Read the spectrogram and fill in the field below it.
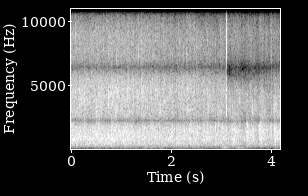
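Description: A congregation claps during a Saturday dawn prayer service at a church, a steady, fairly quiet spread of applause with no voices.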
